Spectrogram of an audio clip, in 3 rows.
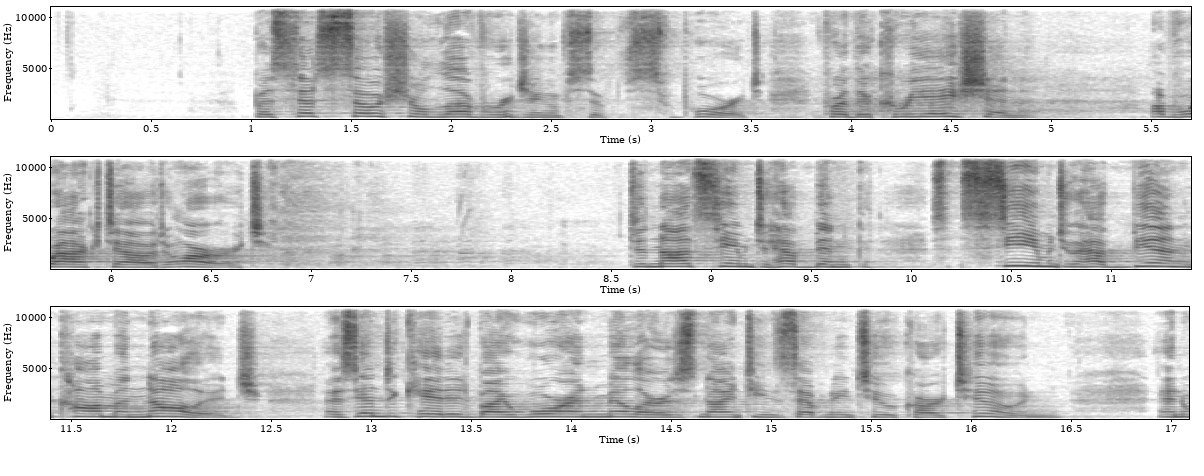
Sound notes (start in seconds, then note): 6.5 audience laughing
